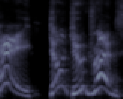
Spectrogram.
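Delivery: pitched very high, dragged out. Retelling an old anti-drug cartoon, Kermit the Frog voice. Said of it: "where Kermit the Frog's like".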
